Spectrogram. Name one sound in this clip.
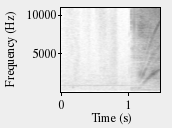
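A rotary tool whirs into a high-pitched spin.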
